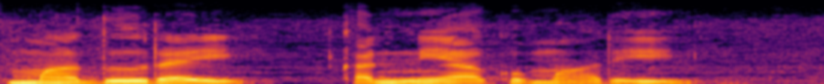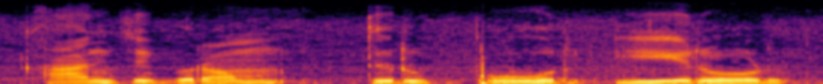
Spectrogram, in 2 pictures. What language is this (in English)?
Tamil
